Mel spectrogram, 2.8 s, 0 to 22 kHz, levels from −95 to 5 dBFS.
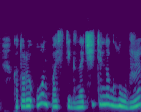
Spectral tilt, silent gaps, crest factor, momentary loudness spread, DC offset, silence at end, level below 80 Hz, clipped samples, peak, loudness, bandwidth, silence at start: -3.5 dB/octave; none; 20 dB; 12 LU; under 0.1%; 0 s; -84 dBFS; under 0.1%; -18 dBFS; -36 LUFS; 7.4 kHz; 0.1 s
